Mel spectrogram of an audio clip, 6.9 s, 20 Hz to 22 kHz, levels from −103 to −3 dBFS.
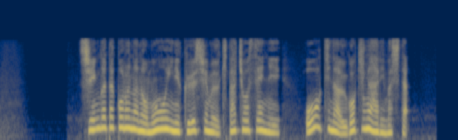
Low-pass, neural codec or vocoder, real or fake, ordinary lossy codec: none; codec, 16 kHz, 2 kbps, FunCodec, trained on Chinese and English, 25 frames a second; fake; none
